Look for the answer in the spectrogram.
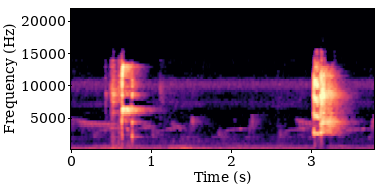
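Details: Young lovebird still learning, its voice hoarse and rough: two short harsh, raspy bursts about two and a half seconds apart, with faint thin whistles between them.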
